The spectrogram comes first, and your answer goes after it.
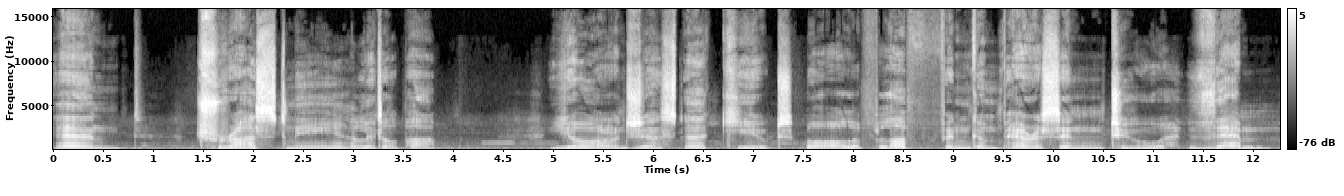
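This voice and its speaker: Man acting a deep, very slow, haughty fae king. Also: fairly bright tone, slight background noise, exaggerated voice. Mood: menacing, condescending. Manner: condescending, unhurried, theatrical drawl. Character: haughty fae forest king, teasing, possessive, menacing. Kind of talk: audio roleplay acting addressed to the listener.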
